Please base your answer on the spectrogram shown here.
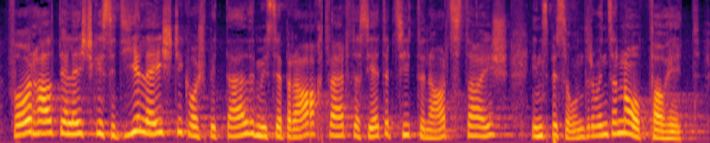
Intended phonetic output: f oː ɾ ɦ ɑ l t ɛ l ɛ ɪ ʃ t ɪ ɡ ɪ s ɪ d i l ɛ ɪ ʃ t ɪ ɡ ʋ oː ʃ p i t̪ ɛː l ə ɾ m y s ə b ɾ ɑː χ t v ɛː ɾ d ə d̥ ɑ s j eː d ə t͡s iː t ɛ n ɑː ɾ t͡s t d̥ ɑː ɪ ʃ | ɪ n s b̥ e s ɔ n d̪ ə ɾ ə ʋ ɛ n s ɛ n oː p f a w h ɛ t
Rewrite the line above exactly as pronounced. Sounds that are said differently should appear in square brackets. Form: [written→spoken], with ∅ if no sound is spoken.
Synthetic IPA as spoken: f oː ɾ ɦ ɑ l t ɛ l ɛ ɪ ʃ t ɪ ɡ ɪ s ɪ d i l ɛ ɪ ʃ t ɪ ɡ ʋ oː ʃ p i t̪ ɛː l ə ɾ m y s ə b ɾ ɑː χ t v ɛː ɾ d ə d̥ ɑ s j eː d ə t͡s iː t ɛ n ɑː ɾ t͡s t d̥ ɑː ɪ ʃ | ɪ n s b̥ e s ɔ n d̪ ə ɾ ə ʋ ɛ n s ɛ n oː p f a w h ɛ t

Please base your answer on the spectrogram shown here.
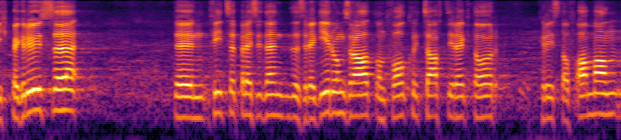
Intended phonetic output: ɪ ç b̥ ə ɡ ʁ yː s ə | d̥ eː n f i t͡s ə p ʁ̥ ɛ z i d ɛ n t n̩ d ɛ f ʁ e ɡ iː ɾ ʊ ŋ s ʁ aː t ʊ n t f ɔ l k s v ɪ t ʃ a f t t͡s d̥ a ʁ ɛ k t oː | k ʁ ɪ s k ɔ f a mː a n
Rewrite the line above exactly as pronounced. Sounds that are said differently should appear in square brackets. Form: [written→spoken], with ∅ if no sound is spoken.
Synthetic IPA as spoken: ɪ ç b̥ ə ɡ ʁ yː s ə | d̥ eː n f i t͡s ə p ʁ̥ ɛ z i d ɛ n t n̩ d ɛ [f→s] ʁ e ɡ iː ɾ ʊ ŋ s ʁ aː t ʊ n t f ɔ l k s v ɪ t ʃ a f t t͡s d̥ [a→i] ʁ ɛ k t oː | k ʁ ɪ s [k→t] ɔ f a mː a n

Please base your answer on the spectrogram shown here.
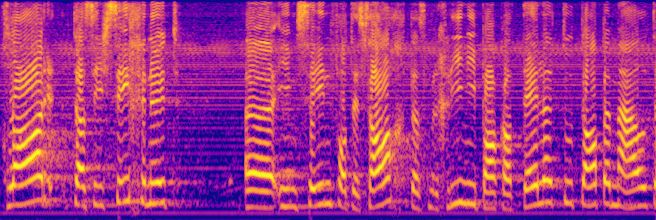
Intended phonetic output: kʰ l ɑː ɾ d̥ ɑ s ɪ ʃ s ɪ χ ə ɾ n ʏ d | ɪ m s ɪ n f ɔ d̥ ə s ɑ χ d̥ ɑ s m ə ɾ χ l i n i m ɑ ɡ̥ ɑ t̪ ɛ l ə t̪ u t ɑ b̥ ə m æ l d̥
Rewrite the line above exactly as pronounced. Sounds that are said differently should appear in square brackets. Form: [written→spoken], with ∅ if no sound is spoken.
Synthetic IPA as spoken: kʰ l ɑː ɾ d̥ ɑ s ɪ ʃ s ɪ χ ə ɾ n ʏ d | ɪ m s ɪ n f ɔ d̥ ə s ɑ χ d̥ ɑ s m ə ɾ χ l [i→iː] n i [m→b] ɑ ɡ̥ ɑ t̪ ɛ l ə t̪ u t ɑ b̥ ə m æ l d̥

